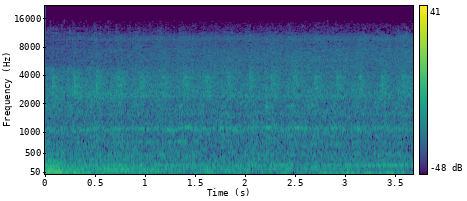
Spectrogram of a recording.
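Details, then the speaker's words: 2005 Chevy Suburban 5.3L V8 idling about 20 minutes with engine flush before the oil drain: a faint, fast, regular tick over a quiet idle. A passenger-side hydraulic lifter tick is suspected; new lifters are the fallback if the flush fails. "this is like a first ditch effort of trying to get the lifter to kind of loosen up and if it doesn't loosen up then the only real solution for these is like yank in the head put a new set of lifters in"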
